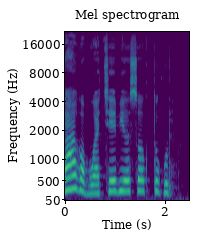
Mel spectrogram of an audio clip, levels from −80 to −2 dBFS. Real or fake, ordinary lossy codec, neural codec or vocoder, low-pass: real; none; none; none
